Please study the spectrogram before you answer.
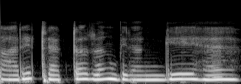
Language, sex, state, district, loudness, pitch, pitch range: Hindi, female, Jharkhand, Deoghar, -10 LUFS, 225 Hz, 215-240 Hz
